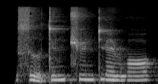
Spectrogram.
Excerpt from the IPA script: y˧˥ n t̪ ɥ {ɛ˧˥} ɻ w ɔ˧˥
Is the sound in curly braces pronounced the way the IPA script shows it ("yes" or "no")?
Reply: no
